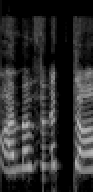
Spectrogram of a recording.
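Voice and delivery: soft fake crying, put-on victim voice. Mocking someone over there, the speaker imitates Becky fake crying. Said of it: "Becky over there fake crying".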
